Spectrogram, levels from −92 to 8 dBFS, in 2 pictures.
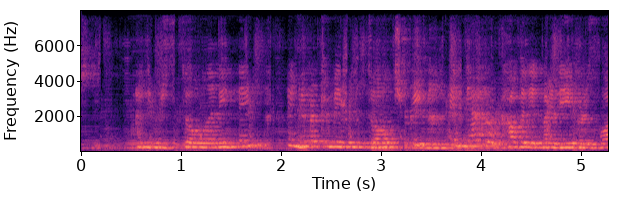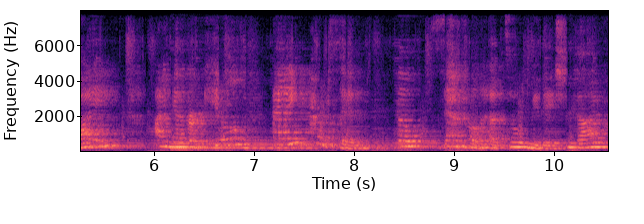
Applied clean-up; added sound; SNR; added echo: neural separator model SepFormer DNS4.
